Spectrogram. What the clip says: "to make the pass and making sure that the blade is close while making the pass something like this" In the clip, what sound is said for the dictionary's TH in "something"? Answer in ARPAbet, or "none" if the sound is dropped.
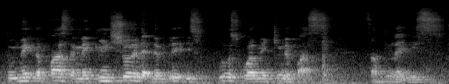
T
